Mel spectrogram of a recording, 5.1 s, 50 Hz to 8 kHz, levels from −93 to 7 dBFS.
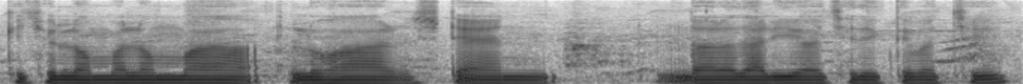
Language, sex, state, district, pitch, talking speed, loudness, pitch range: Bengali, male, West Bengal, Cooch Behar, 110 Hz, 130 wpm, -13 LUFS, 110-115 Hz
